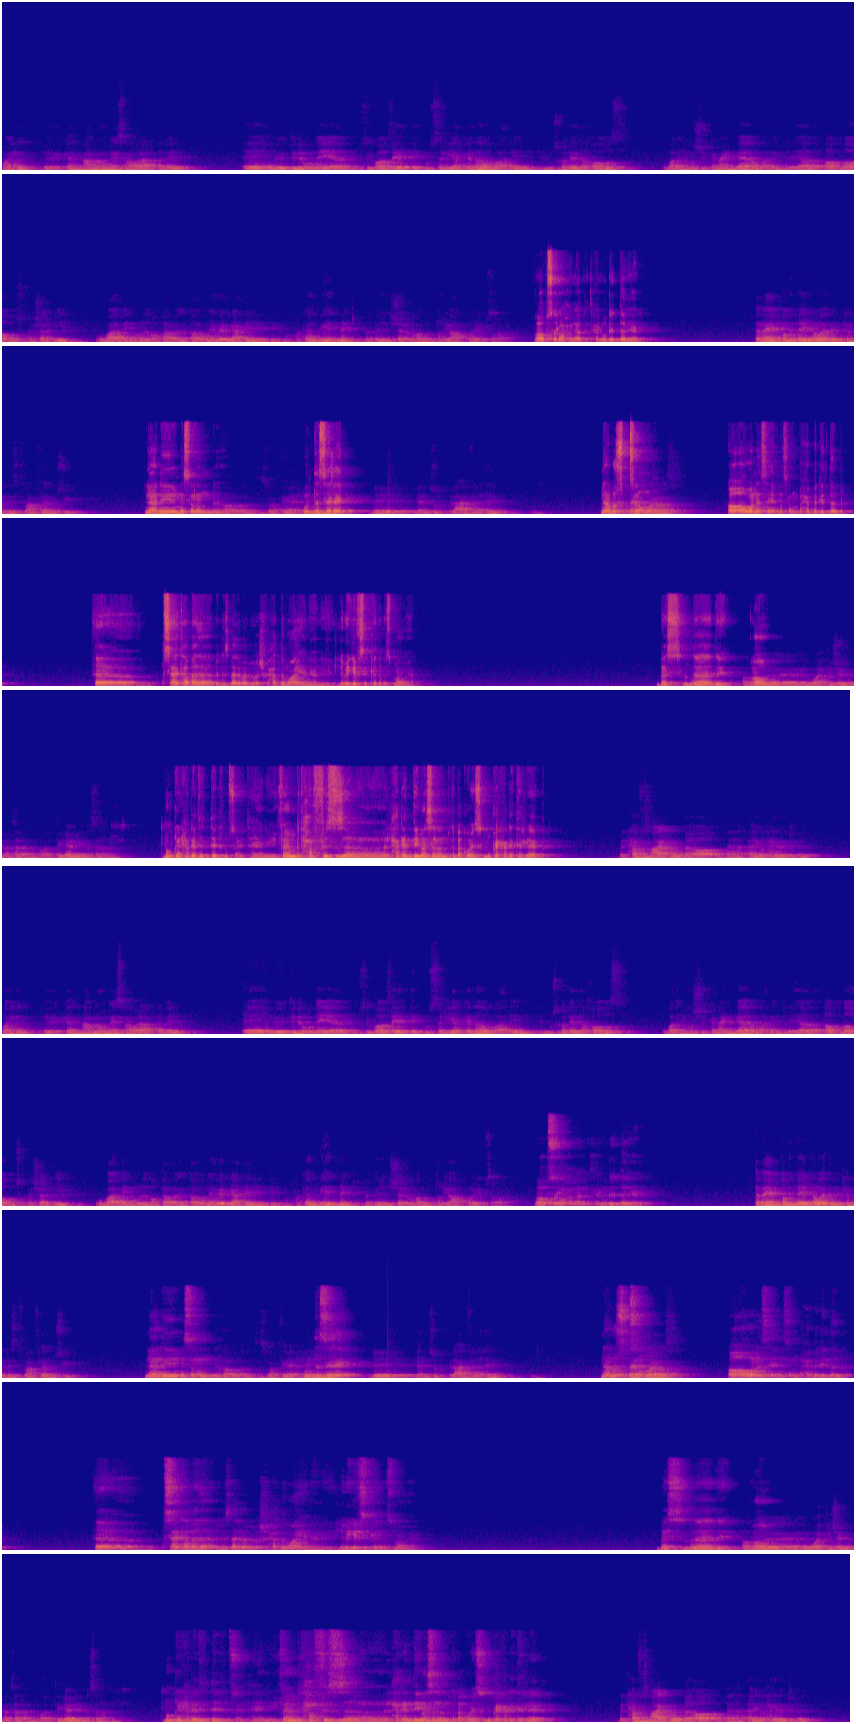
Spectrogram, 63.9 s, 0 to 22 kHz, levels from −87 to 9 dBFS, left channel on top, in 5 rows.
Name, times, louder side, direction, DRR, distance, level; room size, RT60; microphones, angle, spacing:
voice 1, 0.0-2.7 3.6-9.2 9.9-13.8 14.2-20.3 24.1-26.6 28.9-30.6 31.1-33.0 33.5-33.6 34.7-35.5 48.7-49.1 49.4-52.8 60.4-63.2, right 1 dB, 65° right, -2 dB, 1.1 m, -35 dB
voice 2, 20.8-22.4 27.7-29.0 30.1-30.6 34.5-35.3 36.5-38.2 39.7-44.5 48.2-49.2 49.6-49.9 53.5-59.2, left 5 dB, 85° left, 8 dB, 0.4 m, -31 dB
4.0 x 2.9 x 4.4 m, 1.1 s
head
